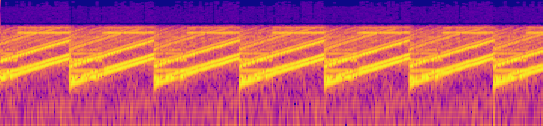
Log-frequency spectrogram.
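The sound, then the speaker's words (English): A public address system in a city centre sounds the standard emergency warning signal during a test. Loud rising tonal sweeps repeat steadily, each lasting well under a second. “The next sound you hear will be the standard emergency warning signal.”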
